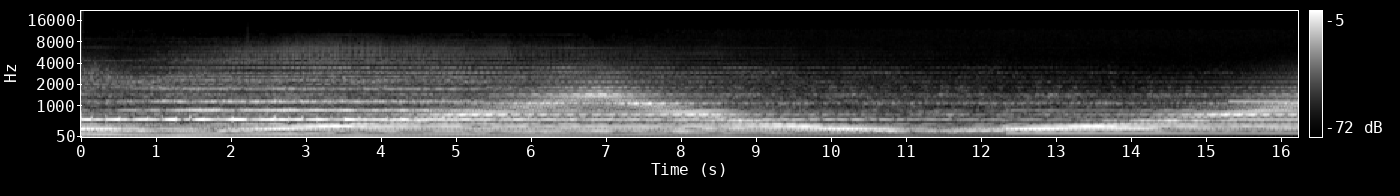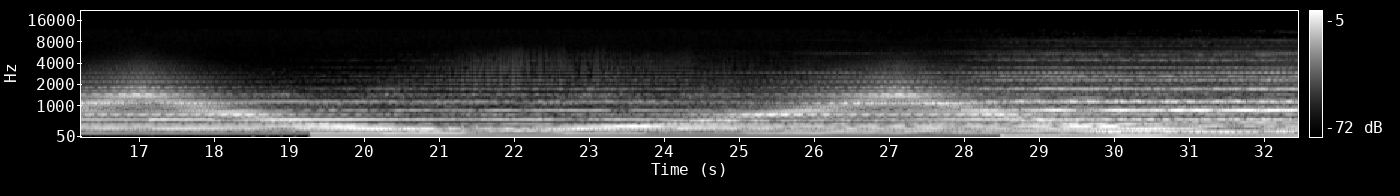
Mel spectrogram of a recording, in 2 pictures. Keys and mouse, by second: 2.6-3.4 middle drag, 7.2 click, 9.1-9.5 drag, 11.2 Escape, 12.7 click, 14.5-19.5 drag, 20.8 middle click, 23.9-32.4 drag.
